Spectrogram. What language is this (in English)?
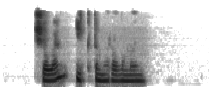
Mari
